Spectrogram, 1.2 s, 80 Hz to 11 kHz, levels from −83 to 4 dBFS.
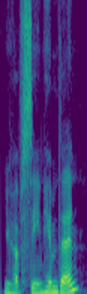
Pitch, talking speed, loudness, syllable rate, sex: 190 Hz, 260 wpm, -16 LUFS, 4.9 syllables/s, female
